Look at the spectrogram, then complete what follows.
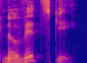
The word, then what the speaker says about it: Nowitzki: Dirk Nowitzki. It's Nowitzki.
